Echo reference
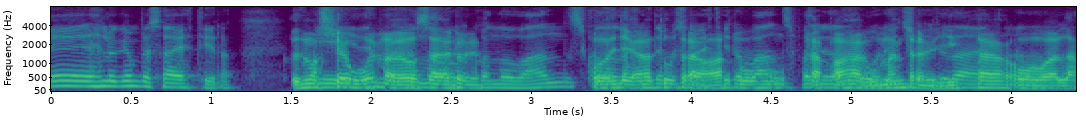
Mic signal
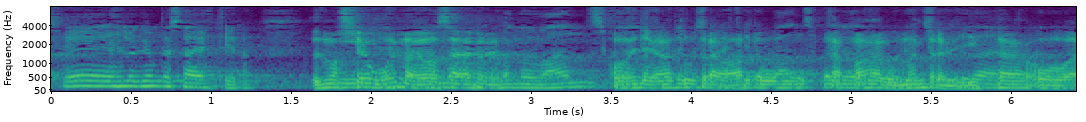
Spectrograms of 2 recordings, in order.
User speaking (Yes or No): No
